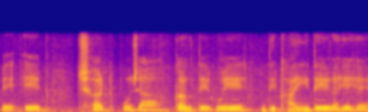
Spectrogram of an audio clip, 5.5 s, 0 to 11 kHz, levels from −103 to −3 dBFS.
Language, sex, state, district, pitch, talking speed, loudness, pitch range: Hindi, female, Maharashtra, Gondia, 245 Hz, 110 wpm, -14 LUFS, 235-250 Hz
